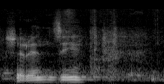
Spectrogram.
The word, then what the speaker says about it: Shirindzi: Sherenzi. Thank you. Can you please say it again so that we get it right? Sherenzi? Sherenzi. Sherenzi, Chairperson, Sherenzi. She, yes. She, Renzi. She, Re, and then Nzi.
